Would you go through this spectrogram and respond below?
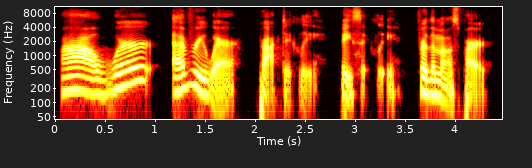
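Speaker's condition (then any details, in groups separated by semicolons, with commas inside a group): No condition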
